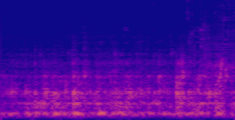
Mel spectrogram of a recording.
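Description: Water drains and gurgles out of crochet hair held up during washing, a soft, low, uneven sloshing trickle close by with no one talking.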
